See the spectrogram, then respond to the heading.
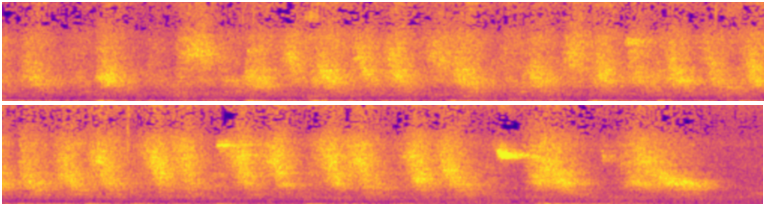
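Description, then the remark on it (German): A cat rubbing against the mirror of a wardrobe makes a quick, steady run of short squeaky swipes, roughly two per second, with a low rumble underneath and no voices. “Das klingt so, als würde er den Spiegel sauber machen.”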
